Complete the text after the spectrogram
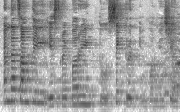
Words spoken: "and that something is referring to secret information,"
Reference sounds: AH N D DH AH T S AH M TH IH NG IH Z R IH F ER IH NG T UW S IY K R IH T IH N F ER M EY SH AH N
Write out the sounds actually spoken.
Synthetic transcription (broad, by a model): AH N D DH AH T S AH M T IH NG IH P R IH P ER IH NG T UW S IY K R IH T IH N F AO M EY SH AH N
